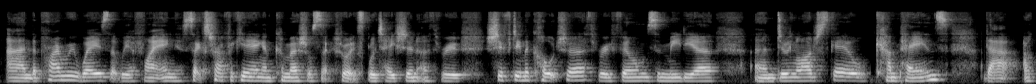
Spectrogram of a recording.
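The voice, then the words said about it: English accent. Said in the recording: “You can probably tell from the accent, I'm originally from England”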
